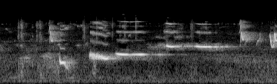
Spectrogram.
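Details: Australian pied butcherbird song. After a few rough squawky notes it gives a long, smooth whistle that rises and then holds steady, ending with short harsh chips.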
